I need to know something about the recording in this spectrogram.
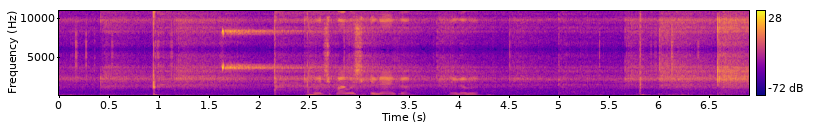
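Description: A ball thuds on a hard floor in a large echoing hall.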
